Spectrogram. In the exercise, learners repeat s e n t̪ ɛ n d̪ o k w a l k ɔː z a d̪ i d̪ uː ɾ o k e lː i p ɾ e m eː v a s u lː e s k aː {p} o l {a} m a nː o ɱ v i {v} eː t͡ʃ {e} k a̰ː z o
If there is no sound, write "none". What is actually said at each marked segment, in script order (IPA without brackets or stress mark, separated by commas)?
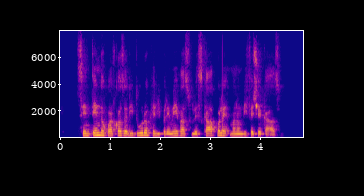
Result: p, e, f, e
